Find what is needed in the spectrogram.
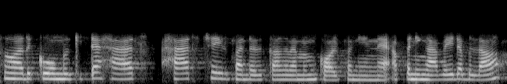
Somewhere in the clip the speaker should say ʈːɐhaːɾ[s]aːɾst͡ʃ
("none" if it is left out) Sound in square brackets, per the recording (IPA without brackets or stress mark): h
